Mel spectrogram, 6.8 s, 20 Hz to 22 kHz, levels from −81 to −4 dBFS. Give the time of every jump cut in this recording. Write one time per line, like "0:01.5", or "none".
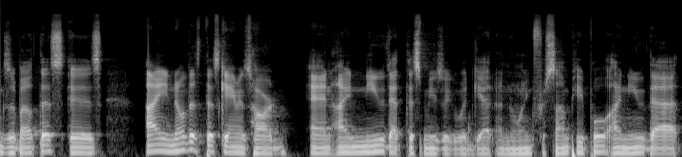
none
